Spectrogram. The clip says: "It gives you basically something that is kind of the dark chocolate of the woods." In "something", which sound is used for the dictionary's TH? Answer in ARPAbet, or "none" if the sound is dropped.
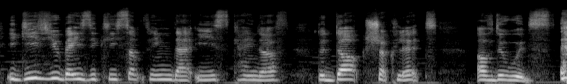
TH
